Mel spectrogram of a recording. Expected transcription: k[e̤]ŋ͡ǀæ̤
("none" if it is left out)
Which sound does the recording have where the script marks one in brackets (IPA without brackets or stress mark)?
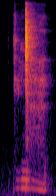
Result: e̤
